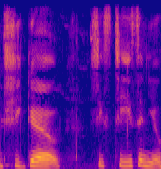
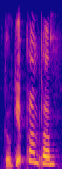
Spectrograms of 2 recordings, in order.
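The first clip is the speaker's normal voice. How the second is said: put-on reading to a toddler; 8 semitones higher, 4 dB louder than usual. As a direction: call out to a toddler, sing-song. Coaxing toddler to call dog.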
